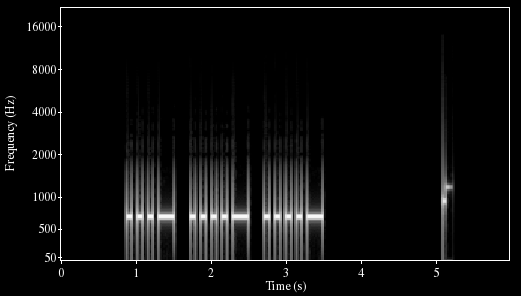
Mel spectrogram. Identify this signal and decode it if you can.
Morse code, heard as a keyed tone, about 17 wpm, 700 Hz. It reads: V44
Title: All Cut Numbers - 3-Digit 17wpm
